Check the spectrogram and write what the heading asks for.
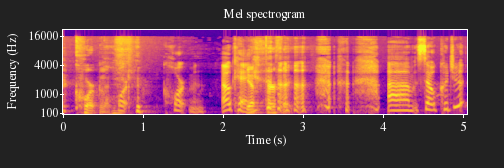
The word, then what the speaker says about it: Korpman: last name it's cortman uh the way sometimes sometimes they'll say it's like the p's not pronounced but it's not silent so find the middle ground cortman cortman okay so could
